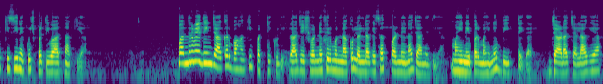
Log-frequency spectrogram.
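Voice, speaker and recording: Brief: woman storyteller, low and mellow voice, expressive reading, dull lo-fi recording. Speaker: story narrator. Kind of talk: reading a Hindi short story aloud.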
